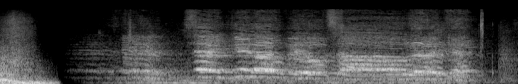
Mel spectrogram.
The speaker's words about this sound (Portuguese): Aí a torcida do Manchester City é, cantando Taking Over Your Town Again, né? E é, foi isso mesmo, né? É, dominando a sua cidade mais uma vez.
